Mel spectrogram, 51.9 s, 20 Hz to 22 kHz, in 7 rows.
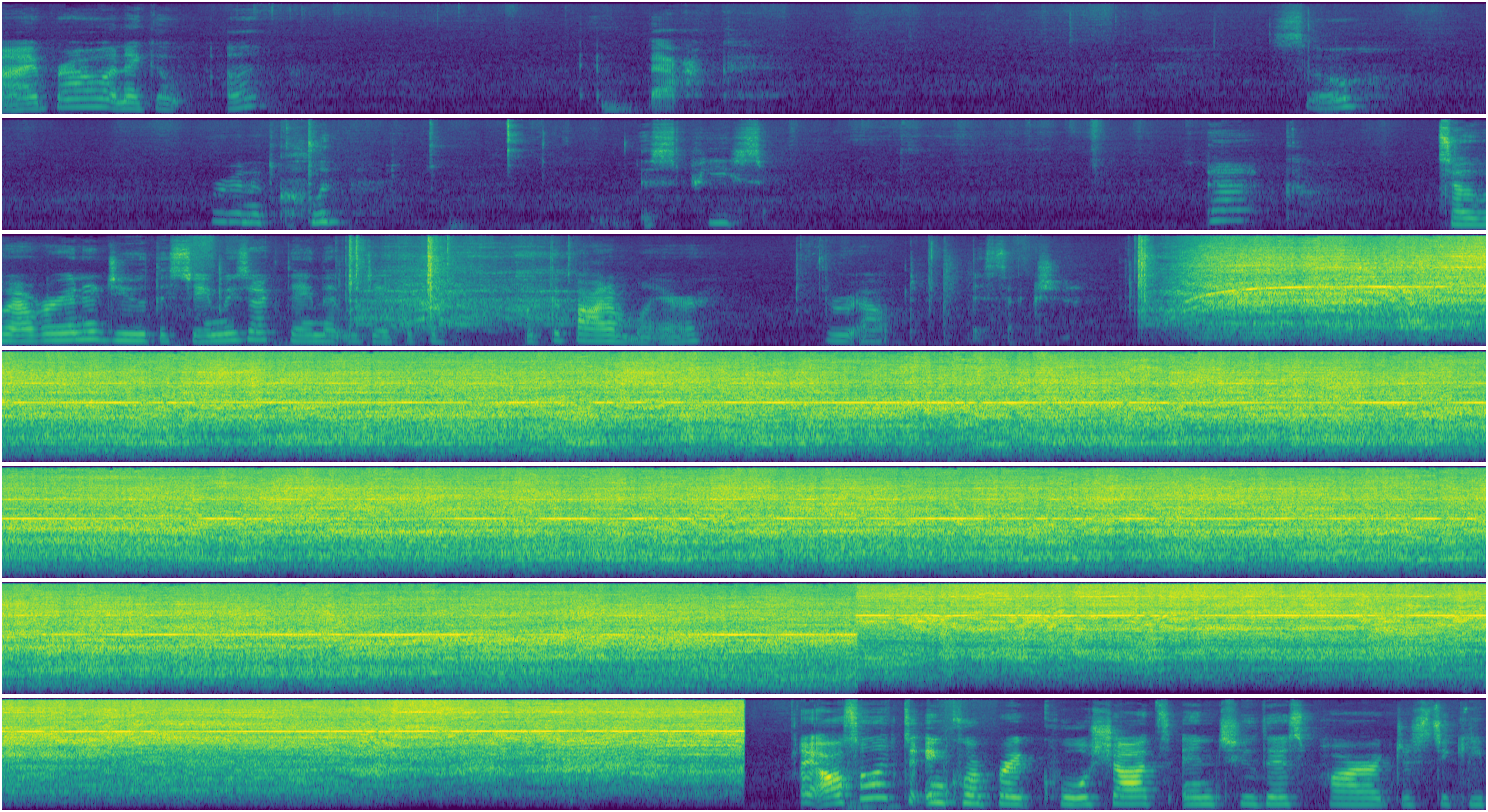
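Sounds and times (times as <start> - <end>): blow-dryer running: 16.6 - 17.8, 20.5 - 48.2.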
